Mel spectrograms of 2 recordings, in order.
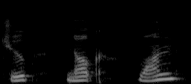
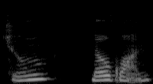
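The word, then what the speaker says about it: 죽녹원: It looks like juk, nok, wan, but it becomes jung, no guan.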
